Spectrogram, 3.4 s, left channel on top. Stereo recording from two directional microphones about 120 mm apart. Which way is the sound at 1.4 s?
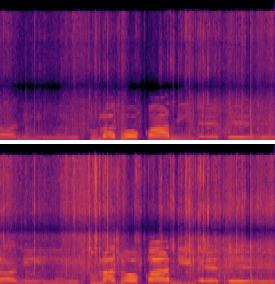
15° left (ahead or behind).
